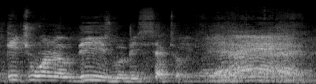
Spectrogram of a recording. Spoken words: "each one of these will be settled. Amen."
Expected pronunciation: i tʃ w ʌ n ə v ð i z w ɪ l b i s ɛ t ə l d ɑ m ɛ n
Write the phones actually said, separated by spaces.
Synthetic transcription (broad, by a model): i tʃ w ʌ n ə v ð i z w ɪ l b i s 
